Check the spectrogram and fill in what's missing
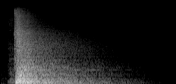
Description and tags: banging on my dryer, with a bit of re verb added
